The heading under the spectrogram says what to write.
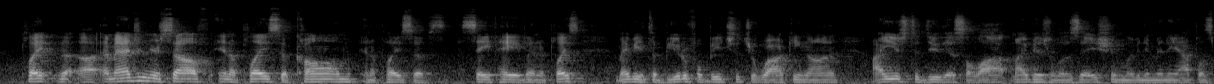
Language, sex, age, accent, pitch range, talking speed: English, male, 50-69, American, 110-140 Hz, 190 wpm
